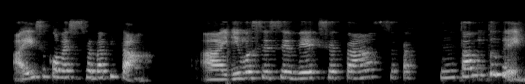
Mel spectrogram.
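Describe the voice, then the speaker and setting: The voice has an animated tone and moves at a moderate pace. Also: woman. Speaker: Brazilian immigrant in Italy. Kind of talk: casual interview.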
